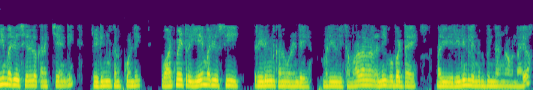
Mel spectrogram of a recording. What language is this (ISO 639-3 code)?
tel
